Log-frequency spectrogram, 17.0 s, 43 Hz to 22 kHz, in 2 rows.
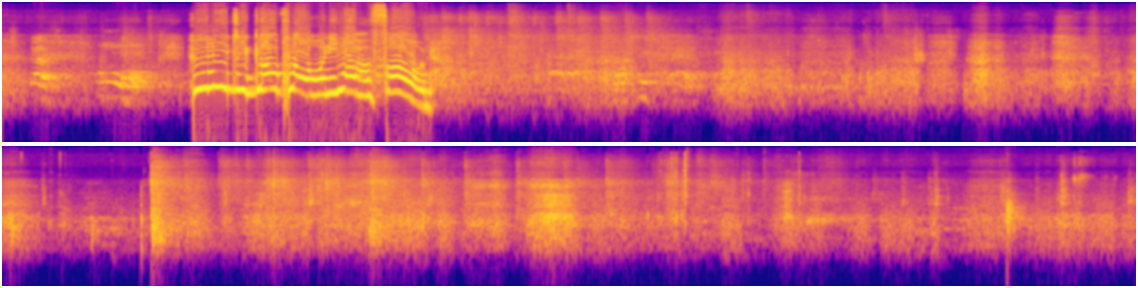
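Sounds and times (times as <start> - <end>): rustling movement: 0.0 - 17.0
sharp crack: 3.2 - 5.7, 9.6 - 15.3
small knocks and clicks: 9.6 - 14.7.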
